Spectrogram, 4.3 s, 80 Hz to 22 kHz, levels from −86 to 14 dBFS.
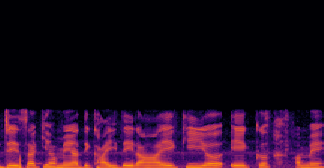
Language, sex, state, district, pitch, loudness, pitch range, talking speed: Hindi, female, Maharashtra, Chandrapur, 225 Hz, -14 LUFS, 220-235 Hz, 180 wpm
